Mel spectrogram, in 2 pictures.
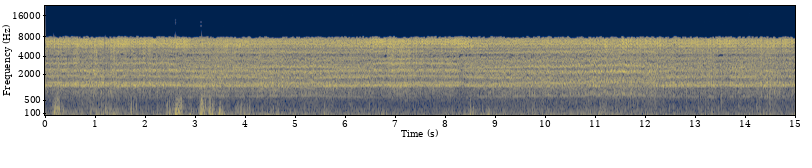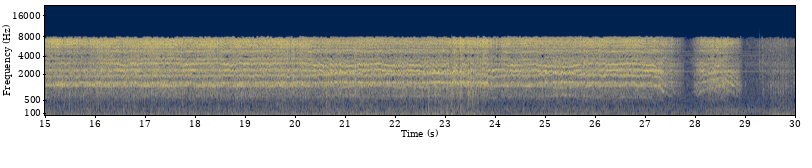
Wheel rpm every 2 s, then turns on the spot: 160, 160, 160, 160, 160, 160, 160, 160, 160, 160, 160, 160, 160, 120, 40.
28-30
